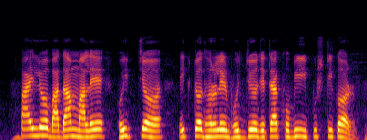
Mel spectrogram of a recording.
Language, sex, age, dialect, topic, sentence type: Bengali, female, 36-40, Jharkhandi, agriculture, statement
